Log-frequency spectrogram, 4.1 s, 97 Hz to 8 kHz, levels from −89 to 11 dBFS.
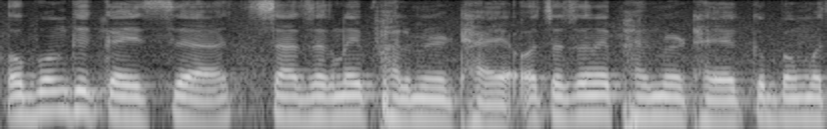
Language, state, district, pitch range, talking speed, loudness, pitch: Kokborok, Tripura, West Tripura, 135-150 Hz, 175 wpm, -13 LUFS, 145 Hz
